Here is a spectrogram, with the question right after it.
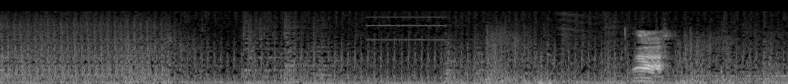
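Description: Bursts of gunfire from a weapon in Metal Gear Solid, rapid rattling shots under game sounds and a short exclaiming voice, with one sharper loud burst near the end.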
